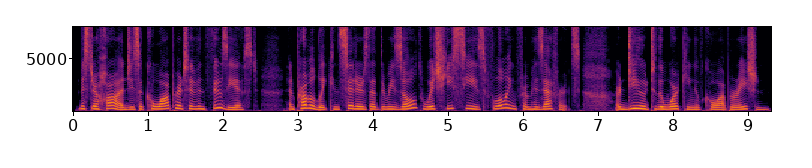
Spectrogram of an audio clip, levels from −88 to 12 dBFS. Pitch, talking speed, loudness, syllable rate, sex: 225 Hz, 165 wpm, -18 LUFS, 5.7 syllables/s, female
